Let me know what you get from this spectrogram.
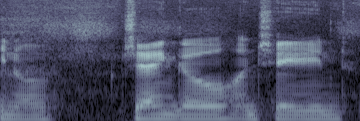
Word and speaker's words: Django: So good that you're saying Django again. I know. I kept saying the Django for the longest time. the D is silent.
